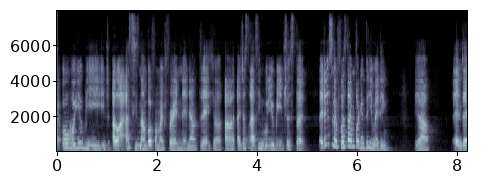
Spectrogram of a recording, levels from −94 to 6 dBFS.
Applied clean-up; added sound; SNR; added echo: neural mask model DeepFilterNet 3.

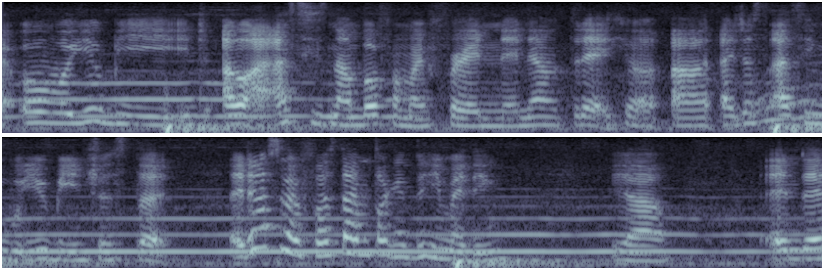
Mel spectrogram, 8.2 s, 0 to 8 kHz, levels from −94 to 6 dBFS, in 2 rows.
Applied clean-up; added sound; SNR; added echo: none; Explosion + Siren / Dog; 4 dB; none.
